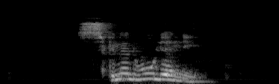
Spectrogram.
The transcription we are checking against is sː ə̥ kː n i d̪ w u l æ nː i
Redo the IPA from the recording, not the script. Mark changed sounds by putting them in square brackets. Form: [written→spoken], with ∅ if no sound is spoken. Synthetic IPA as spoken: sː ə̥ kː n [i→æ] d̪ w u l æ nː i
